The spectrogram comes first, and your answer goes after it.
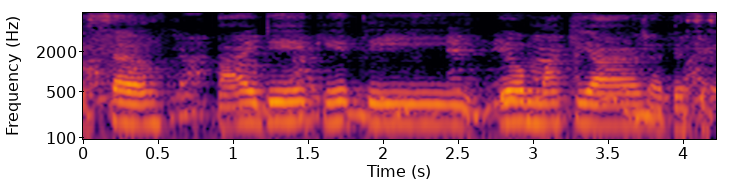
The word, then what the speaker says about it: Il Makiage: okay so i did get the ill machias this is how you pronounce it i went ahead and broke down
